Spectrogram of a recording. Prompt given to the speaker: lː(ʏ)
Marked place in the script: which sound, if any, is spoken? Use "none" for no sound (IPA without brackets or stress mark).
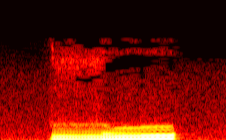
u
